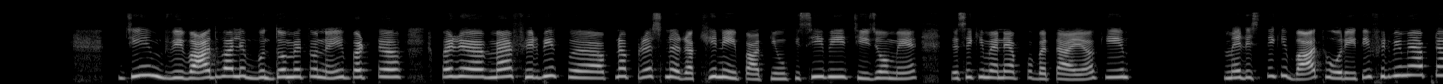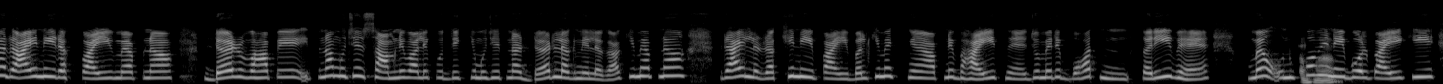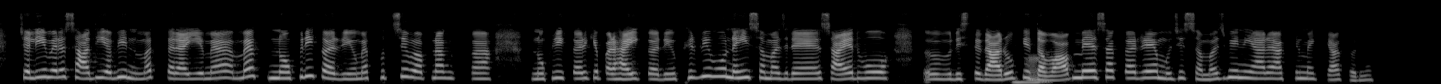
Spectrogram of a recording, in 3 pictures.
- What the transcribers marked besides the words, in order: in English: "बट"
- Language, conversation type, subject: Hindi, advice, क्या आपको दोस्तों या परिवार के बीच अपनी राय रखने में डर लगता है?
